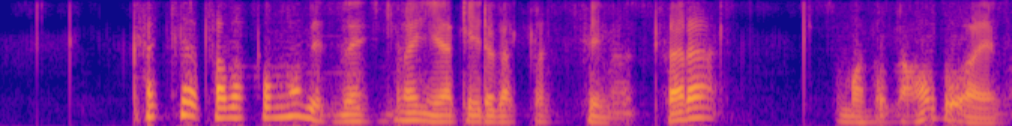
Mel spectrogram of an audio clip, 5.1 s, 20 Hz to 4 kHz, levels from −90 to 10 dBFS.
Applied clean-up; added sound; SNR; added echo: neural separator model SepFormer WHAMR!.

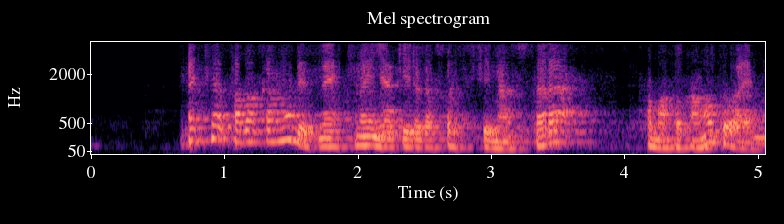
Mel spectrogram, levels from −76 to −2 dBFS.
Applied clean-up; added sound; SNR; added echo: neural separator model SepFormer DNS4.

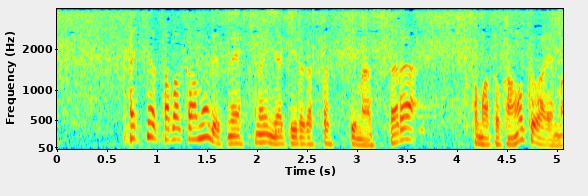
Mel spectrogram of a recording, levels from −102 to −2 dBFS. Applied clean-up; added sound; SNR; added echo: none; none; none; none.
